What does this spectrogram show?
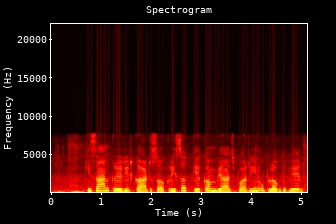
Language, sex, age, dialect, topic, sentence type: Maithili, male, 31-35, Southern/Standard, agriculture, statement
